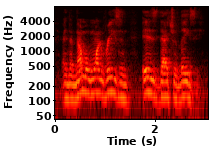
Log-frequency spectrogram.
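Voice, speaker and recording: The man sounds somewhat breathy. His intonation is lively. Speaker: motivational vlogger. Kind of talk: motivational talk. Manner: halting.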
